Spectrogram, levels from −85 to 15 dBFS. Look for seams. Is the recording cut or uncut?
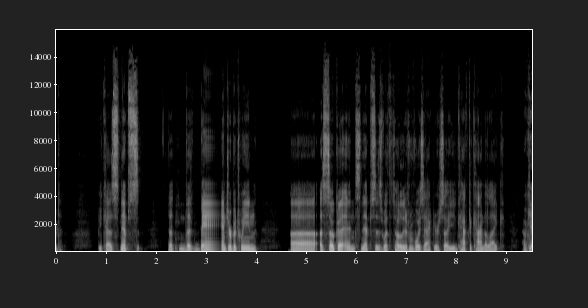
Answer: cut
